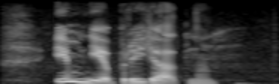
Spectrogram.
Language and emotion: Russian, positive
